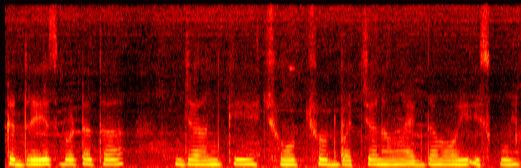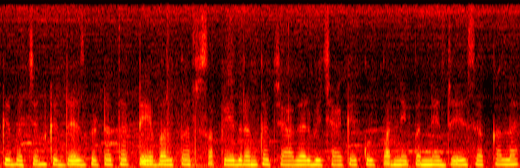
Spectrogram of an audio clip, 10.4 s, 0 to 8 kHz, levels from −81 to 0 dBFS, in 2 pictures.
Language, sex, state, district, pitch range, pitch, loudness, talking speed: Bhojpuri, female, Uttar Pradesh, Varanasi, 205-220 Hz, 210 Hz, -27 LUFS, 175 wpm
